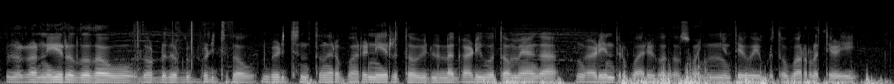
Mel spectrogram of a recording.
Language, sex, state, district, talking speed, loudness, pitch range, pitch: Kannada, male, Karnataka, Bijapur, 165 wpm, -22 LUFS, 100-110 Hz, 105 Hz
